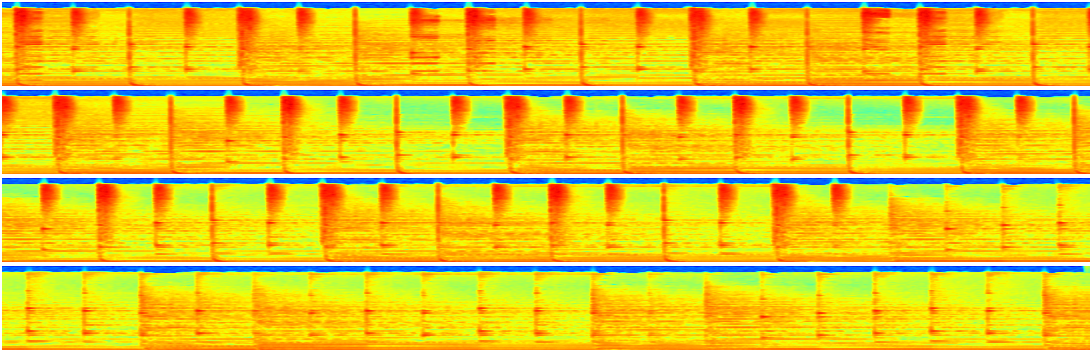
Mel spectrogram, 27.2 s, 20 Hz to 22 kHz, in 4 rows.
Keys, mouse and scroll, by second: 3.2 Tab, 3.9 Tab, 5.1 a, 5.6 g, 9.5 click, 10.6 g, 13.1 Tab, 14.0 Tab, 16.4 g, 21.7 Tab, 23.6 click, 24.6 g.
